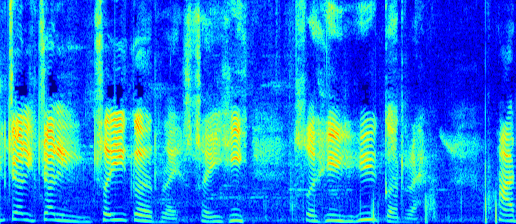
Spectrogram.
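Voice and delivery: normal talking voice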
